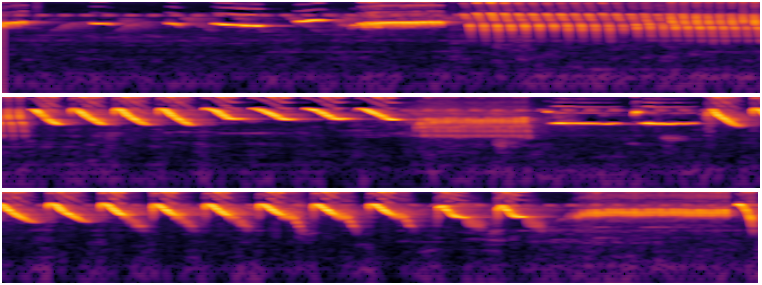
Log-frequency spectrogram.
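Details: Sustained canary song packed with buzzy rolls and long series of quick descending sweeps, interrupted by a short lower rasping burst and a steady whistle before more rapid sweeping phrases.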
